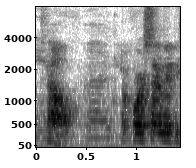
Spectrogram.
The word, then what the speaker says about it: tel: it's as I spell tell of course I may be spelling it wrong but I think it's tell it's spelled t-e-l tell and to tell is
